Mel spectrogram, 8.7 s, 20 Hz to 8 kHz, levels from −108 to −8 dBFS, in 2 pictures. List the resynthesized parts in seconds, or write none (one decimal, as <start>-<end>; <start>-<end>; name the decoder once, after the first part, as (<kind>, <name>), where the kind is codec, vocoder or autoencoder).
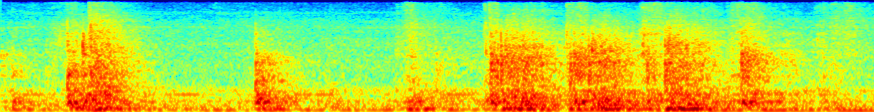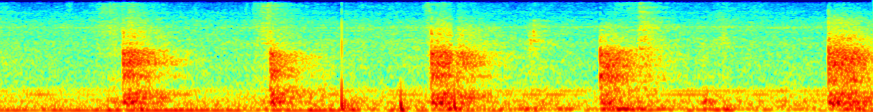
none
